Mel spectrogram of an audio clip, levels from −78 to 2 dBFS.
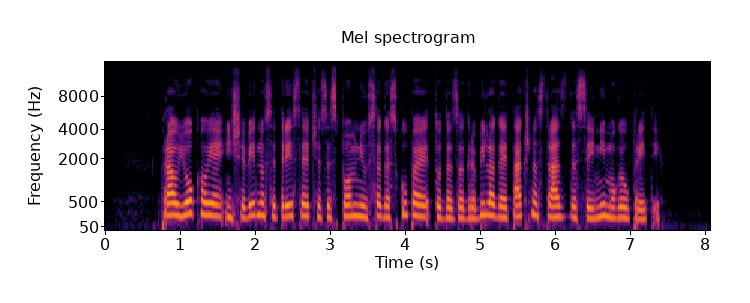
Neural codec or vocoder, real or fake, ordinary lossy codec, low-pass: none; real; none; 14.4 kHz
